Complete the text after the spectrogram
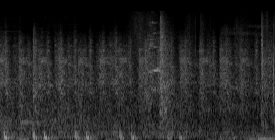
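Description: A wooden locker door bangs open.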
